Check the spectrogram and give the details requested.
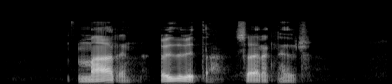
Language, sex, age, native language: Icelandic, male, 30-39, Icelandic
